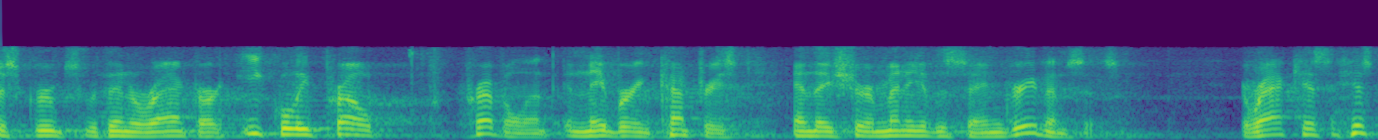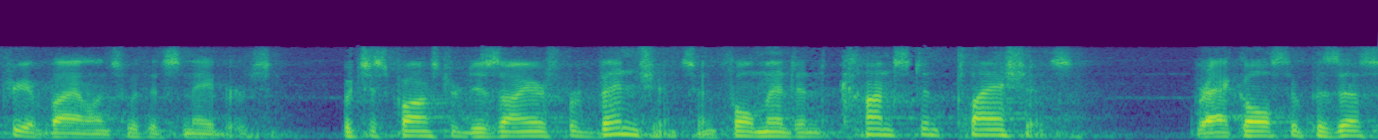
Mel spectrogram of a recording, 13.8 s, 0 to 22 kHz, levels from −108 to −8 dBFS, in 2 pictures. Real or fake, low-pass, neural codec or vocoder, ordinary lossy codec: fake; 5.4 kHz; codec, 16 kHz in and 24 kHz out, 1 kbps, XY-Tokenizer; AAC, 32 kbps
